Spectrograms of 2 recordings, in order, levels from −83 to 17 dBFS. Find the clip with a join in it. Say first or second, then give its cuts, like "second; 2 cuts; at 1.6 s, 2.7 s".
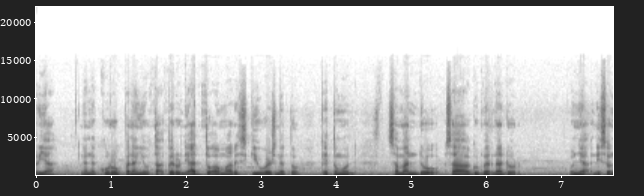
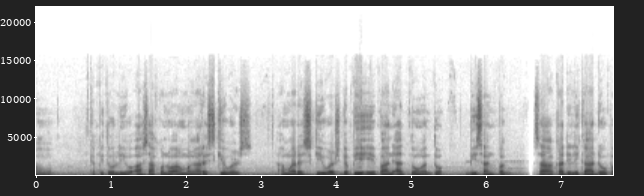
second; 1 cut; at 6.5 s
